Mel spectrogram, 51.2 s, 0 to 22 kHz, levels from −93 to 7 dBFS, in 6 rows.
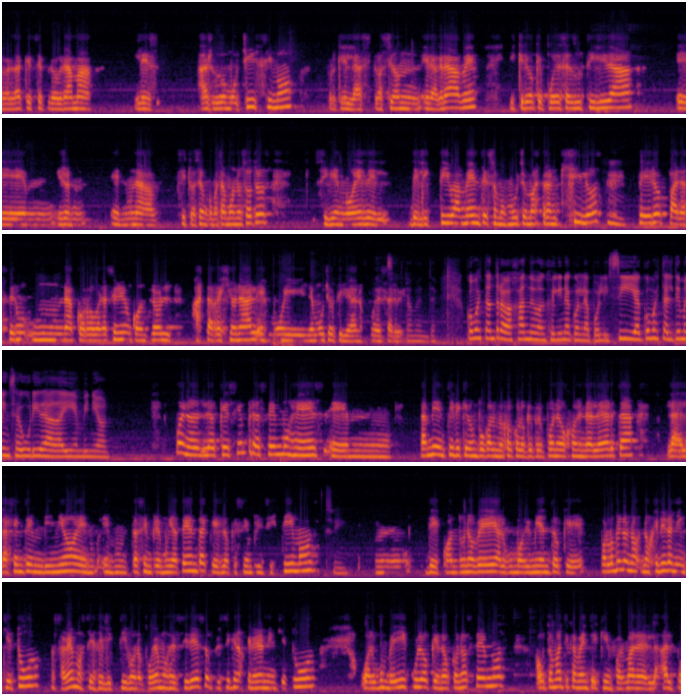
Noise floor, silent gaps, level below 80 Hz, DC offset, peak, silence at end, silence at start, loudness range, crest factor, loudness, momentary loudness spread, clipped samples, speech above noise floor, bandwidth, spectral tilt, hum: -47 dBFS; none; -62 dBFS; under 0.1%; -6 dBFS; 0 s; 0 s; 3 LU; 18 dB; -24 LUFS; 9 LU; under 0.1%; 23 dB; 10 kHz; -6.5 dB/octave; none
